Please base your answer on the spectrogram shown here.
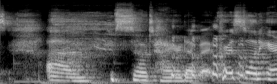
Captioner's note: laughing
